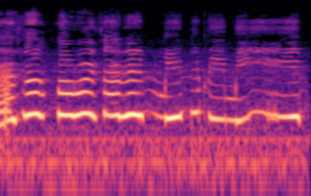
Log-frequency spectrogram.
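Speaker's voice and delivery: mock crying, very high whine; Teresa. Recapper mimicking a contestant having a fit, high mock wail. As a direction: imitate a tearful fit in a squeaky high voice. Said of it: "was crying".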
